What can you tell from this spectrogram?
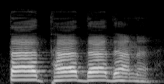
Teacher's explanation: इसी प्रकार त वर्ग वाले बोलेंगे, जब त वर्ग वाले बोलते हैं तो हमारी जो जीवा है आके दांत पे टच करती है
